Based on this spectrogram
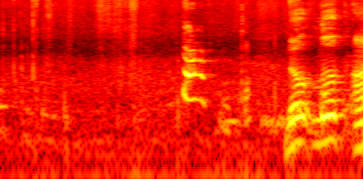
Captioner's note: neigh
